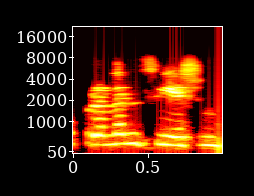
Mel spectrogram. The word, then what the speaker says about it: pronunciation: प्रमोद, उसका जो वर्ड का आ, असली तरीके से जैसे बोलते हैं उसको प्रोनंसिएशन बोलते हैं, प्रोनंसिएशन। और प्रोनंसिएशन का मतलब होता है उच्चारण।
